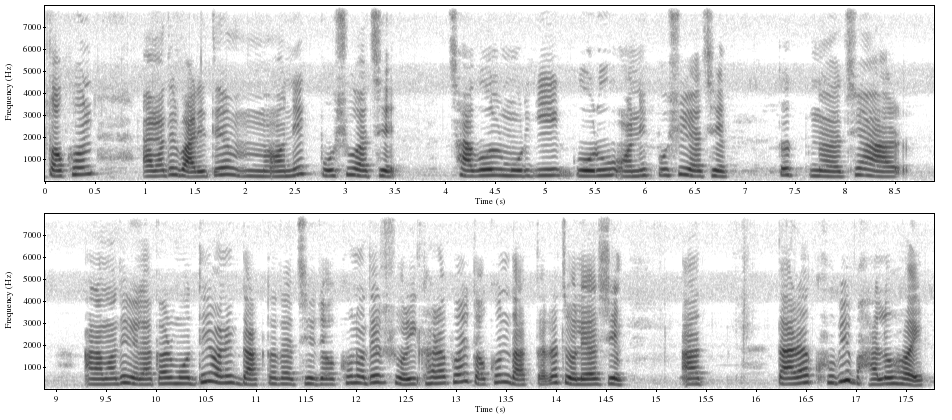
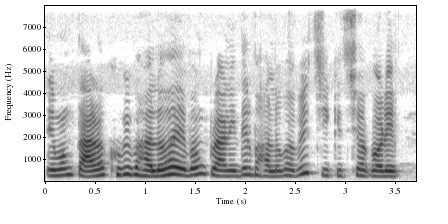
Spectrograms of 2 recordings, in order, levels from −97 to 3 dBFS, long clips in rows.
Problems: constant background noise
